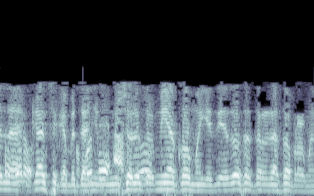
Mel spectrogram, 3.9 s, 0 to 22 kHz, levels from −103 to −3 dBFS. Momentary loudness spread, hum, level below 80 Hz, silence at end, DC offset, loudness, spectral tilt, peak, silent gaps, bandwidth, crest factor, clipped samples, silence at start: 5 LU; none; -38 dBFS; 0 s; under 0.1%; -13 LUFS; -10.5 dB/octave; 0 dBFS; none; 4.1 kHz; 14 dB; under 0.1%; 0 s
